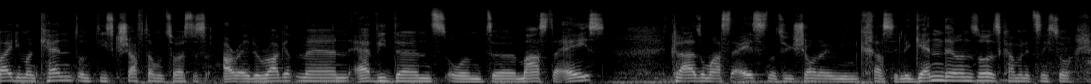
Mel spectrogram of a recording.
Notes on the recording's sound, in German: Auf dem Tapefabrik-Festival in Wiesbaden. Es ist eines der fünf Interviews, die wir vor Ort gedreht haben.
